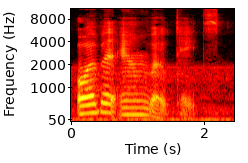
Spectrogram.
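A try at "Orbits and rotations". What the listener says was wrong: Orbits. Don't forget your S's. Orbits. Rotations.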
